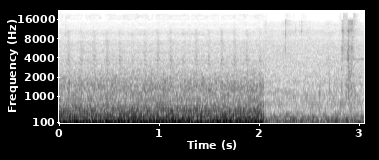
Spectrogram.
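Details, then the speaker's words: 2004 Toyota Camry petrol engine that was using oil, idling cold with a deep, fairly steady knock about four beats a second, fainter when cold; bearings suspected, not confirmed. "and it didn't stop magically knocking, so it's kind of a little more faint right now, probably because it's cold."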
